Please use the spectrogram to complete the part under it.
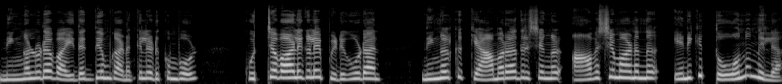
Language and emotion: Malayalam, surprised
